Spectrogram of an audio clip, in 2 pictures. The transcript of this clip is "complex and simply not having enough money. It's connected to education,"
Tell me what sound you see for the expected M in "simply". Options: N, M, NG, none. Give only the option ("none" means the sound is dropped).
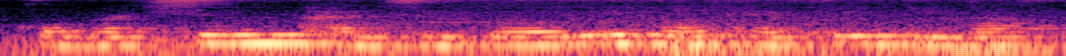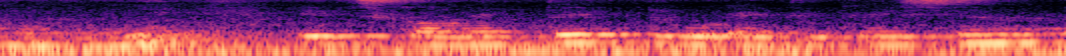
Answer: none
